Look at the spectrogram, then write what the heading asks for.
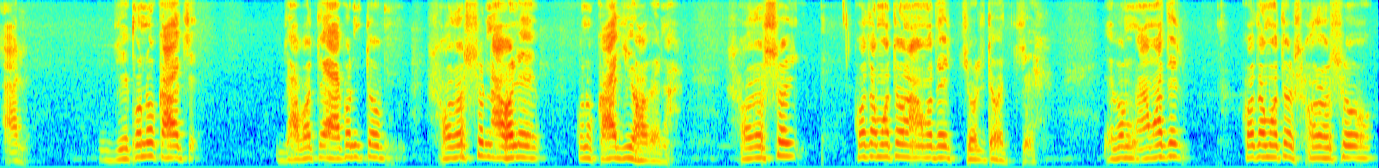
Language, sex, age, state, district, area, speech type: Bengali, male, 60+, West Bengal, Darjeeling, rural, spontaneous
